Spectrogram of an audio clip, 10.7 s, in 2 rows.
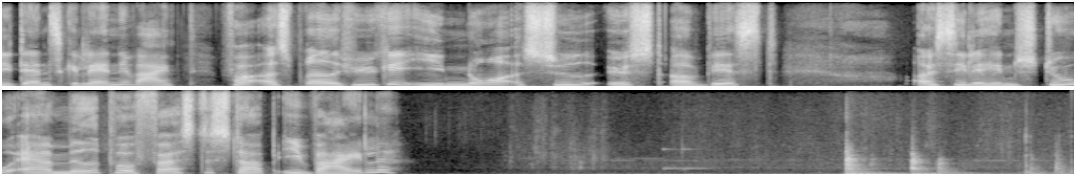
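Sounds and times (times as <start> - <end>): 
speech: 0.0 - 7.4
knocking on a door: 9.6 - 10.7.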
